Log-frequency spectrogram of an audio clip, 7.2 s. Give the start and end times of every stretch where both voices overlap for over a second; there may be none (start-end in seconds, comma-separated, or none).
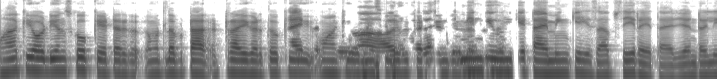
2.9-5.1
